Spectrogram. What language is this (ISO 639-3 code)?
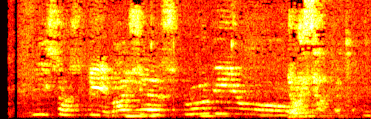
ces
